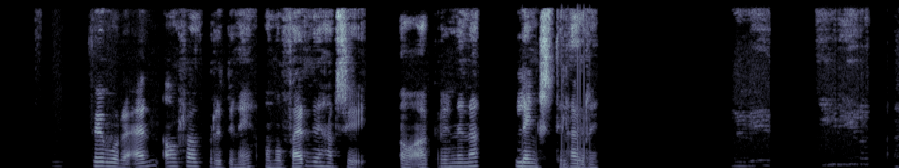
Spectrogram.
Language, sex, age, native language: Icelandic, female, 50-59, Icelandic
